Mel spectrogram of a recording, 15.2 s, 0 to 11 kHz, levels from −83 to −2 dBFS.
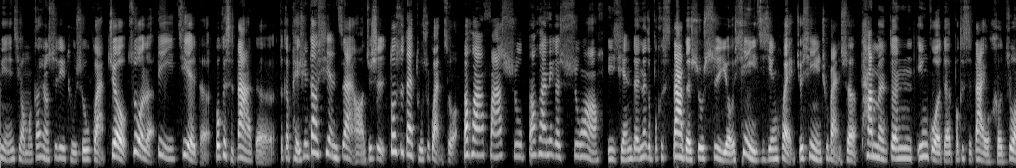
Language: Chinese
